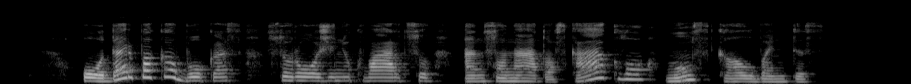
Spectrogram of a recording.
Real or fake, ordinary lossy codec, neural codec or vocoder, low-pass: real; Opus, 32 kbps; none; 7.2 kHz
